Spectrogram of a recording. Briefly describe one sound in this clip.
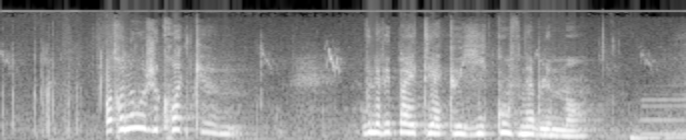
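A woman speaks coolly and firmly close by.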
